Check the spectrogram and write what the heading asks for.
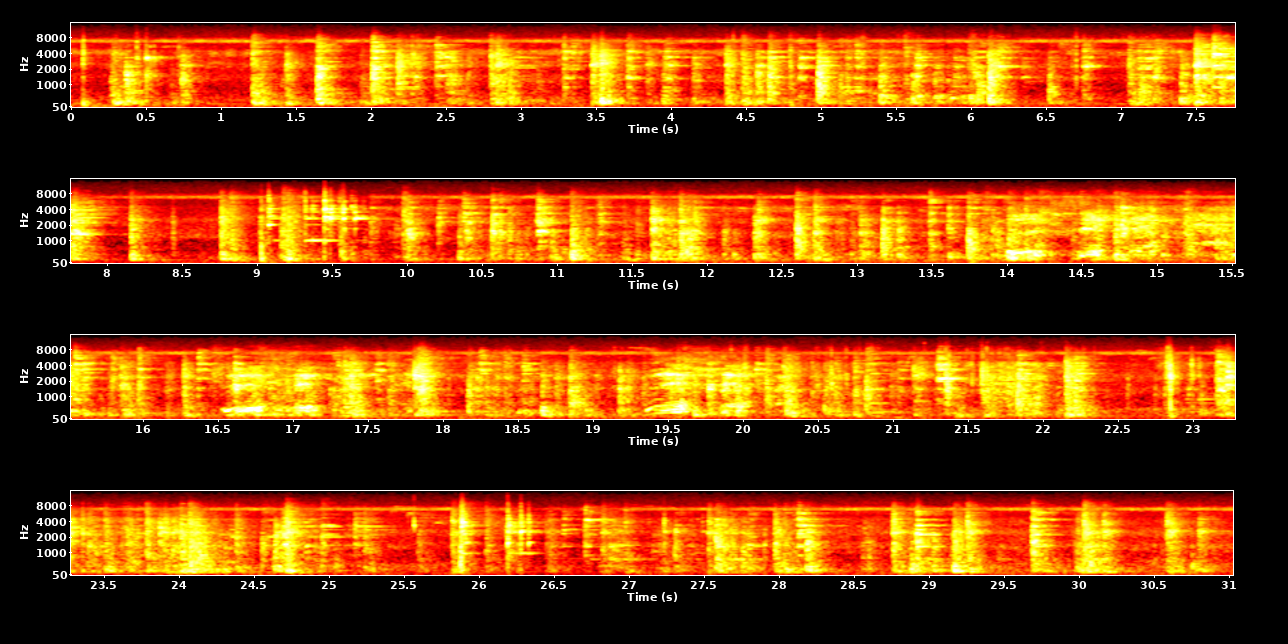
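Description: Hand tools clanking and ratcheting on metal as a car is repaired: a continual run of irregular clicks, clinks and knocks.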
